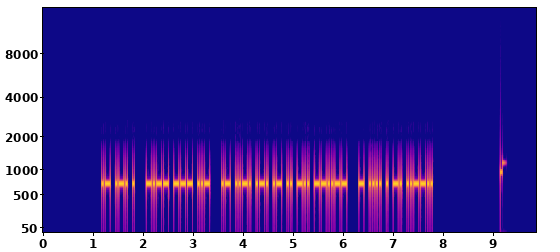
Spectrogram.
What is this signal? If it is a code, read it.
Morse code, heard as a keyed tone, about 34 wpm, 700 Hz. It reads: ARE YOU AFRAID, THEN?
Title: Sentences from Top 1500 Words 35wpm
